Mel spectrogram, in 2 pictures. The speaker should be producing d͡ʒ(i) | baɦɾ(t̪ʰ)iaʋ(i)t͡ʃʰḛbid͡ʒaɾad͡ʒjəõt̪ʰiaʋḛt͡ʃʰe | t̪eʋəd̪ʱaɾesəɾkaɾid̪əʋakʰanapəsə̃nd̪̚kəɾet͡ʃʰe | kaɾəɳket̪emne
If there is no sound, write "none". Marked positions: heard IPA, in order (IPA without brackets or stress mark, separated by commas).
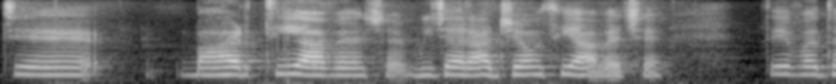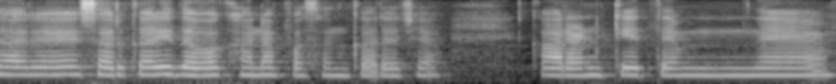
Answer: e, t̪ʰ, e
